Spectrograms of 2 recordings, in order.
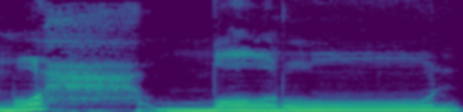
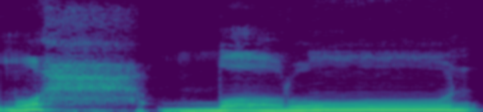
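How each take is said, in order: Both takes have the same delivery.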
